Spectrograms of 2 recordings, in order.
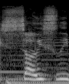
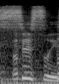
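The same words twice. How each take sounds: First: The name is said the Bajan family way. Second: The name is said the standard way. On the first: The speaker calls it wrong. "I grew up calling she Cicely because that's the way my parents call she" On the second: The speaker calls it right. "But it's Cicely"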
